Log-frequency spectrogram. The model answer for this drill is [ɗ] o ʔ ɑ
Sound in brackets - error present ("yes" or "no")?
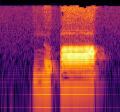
yes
